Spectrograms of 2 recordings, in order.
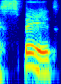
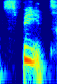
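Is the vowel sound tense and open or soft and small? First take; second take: open; soft and small. First: The vowel is said open, Spanish-style. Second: The vowel is soft and small, mouth barely open. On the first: The speaker calls it wrong. "Uno diría speed" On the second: The speaker calls it right. "Está muy suavecita, muy chiquitica, sin abrir mucho la boca"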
